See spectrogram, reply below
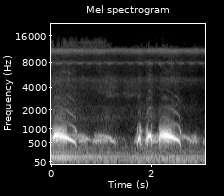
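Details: Decoy spotted dove cooing to lure wild doves: a loud, long, downward-sliding coo, then softer trailing coos, two short rising notes, and another long falling coo.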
